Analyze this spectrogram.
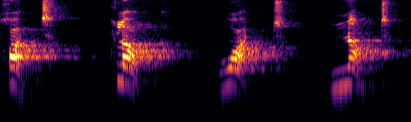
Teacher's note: made with rounded lips and tongue slightly raised at the back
